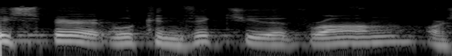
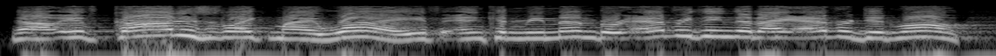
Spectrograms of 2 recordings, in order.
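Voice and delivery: full-force preaching; 10 semitones higher, 11 dB louder than usual. Acted. Preacher warning the congregation, loud and high. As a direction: preach it out to the whole room.

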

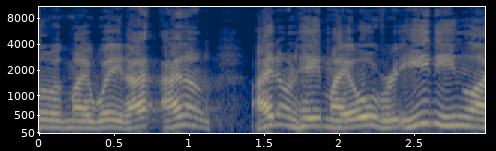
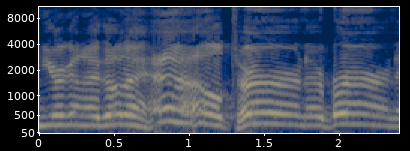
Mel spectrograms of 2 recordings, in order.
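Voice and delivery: higher, drawn-out mock street preacher yell; imitating a street yell; 7 semitones higher than usual. Campus street preacher yells at passing students, as a higher, slow mock yell. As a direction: ham up the bullhorn preacher's cry. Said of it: "you know, yelling".

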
